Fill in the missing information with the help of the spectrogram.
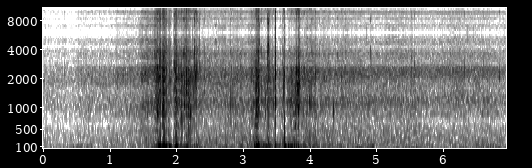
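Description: Ocean surf washing over a Dagger Axiom whitewater kayak as it rides a breaking wave: a steady rush of water with two bouts of loud splashing spray, about two seconds in and again about three and a half seconds in.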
